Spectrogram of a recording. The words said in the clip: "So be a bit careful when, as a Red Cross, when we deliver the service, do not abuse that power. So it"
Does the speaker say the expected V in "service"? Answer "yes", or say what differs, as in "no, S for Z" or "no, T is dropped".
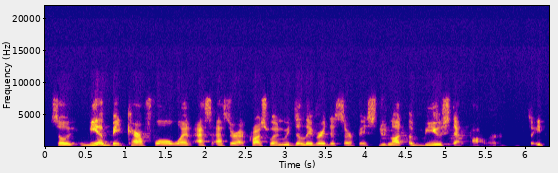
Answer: no, F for V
